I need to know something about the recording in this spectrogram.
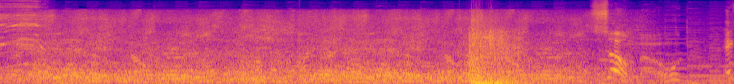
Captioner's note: gallery chattering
